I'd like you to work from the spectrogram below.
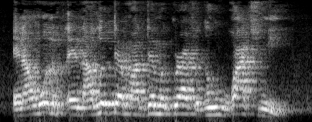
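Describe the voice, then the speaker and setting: Fairly quick speech amid noticeable background noise and audible room echo. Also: man. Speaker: gaming channel host and discussion host. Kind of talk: casual chat. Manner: animated; loud.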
